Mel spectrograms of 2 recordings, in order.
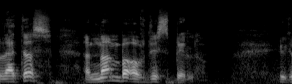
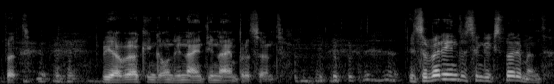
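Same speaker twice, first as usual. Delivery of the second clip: normal talking voice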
